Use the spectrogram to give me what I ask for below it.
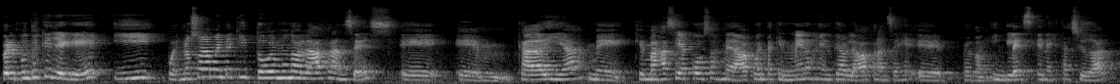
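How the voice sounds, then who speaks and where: A woman's voice: on the high side, normal speed, hardly any pauses, fairly bright tone. A young Venezuelan woman with a Venezuelan accent talking casually in a vlog, chatty and rambling, often correcting herself mid-sentence. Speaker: missionary vlogger. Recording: roomy echo, faint noise.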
